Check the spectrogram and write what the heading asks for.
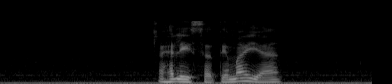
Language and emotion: Russian, positive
